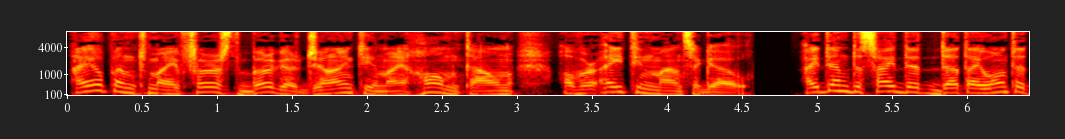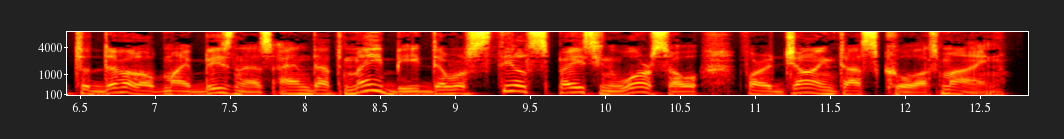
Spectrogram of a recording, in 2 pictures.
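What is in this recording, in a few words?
Polish, male, English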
